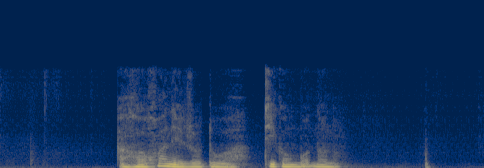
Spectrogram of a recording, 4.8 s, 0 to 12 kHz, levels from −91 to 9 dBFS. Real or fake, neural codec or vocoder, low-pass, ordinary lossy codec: fake; codec, 16 kHz, 0.4 kbps, LongCat-Audio-Codec; 7.2 kHz; MP3, 64 kbps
